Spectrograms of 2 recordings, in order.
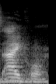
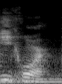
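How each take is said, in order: First: The word begins with an 'eye' sound. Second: The word begins with an 'ee' sound. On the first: The speaker calls it right. "It's eye core" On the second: The speaker calls it wrong. "It's not e core"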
